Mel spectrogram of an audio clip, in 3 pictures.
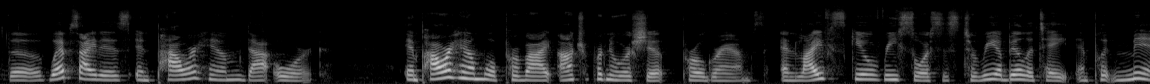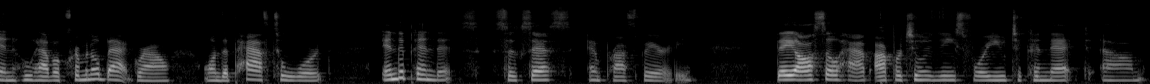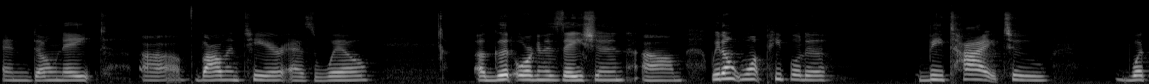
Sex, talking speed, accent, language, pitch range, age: female, 105 wpm, American, English, 185-220 Hz, 40-59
